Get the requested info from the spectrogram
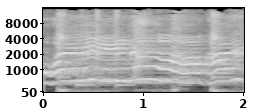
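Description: Song with a backing track: an ornamented melody line full of pitch slides over a steady drum beat.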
